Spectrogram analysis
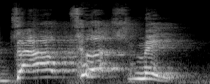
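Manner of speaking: high drawn-out shout of don't touch me; mock yell. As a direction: bark it like a warning. Mock warning to husband.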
